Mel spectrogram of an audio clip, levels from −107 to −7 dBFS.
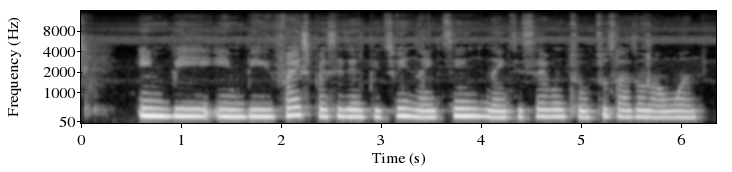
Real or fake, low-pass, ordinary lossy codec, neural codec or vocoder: real; 14.4 kHz; AAC, 48 kbps; none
